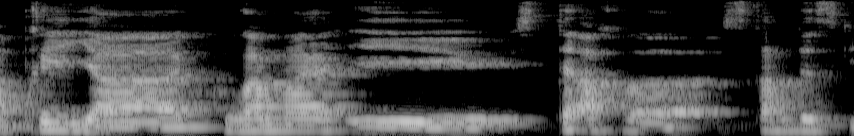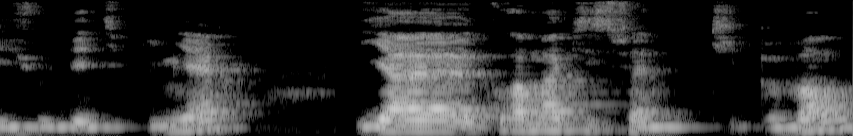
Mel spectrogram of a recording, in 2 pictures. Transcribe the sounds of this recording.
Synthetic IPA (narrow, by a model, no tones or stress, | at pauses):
apχɛijakuʁamaest̪aʁst̪aʁd̪ɛskʲiʒud̪et̪i̥plymjɛʁ | jakuʁamakʲissɛ̃t̪ʰipvɑ̃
